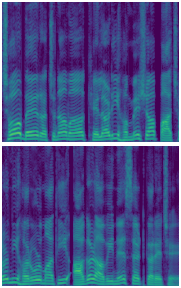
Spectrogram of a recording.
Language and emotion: Gujarati, neutral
